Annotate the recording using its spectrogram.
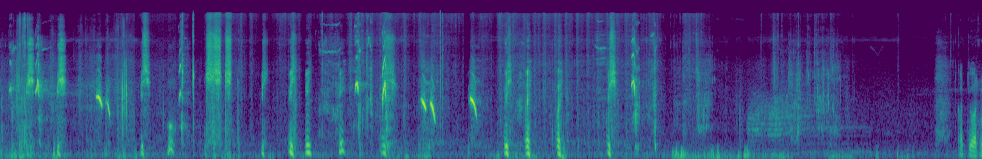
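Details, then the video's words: Hunting dog of an old native Vietnamese mongrel line giving irregular sharp barks and yelps, short bursts scattered through the clip at uneven intervals, some in quick pairs, with a quieter pause near the end. "Chó săn dòng chó cỏ đời trước"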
